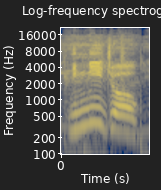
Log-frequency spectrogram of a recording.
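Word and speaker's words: 宁艺卓: Also, I'm really bad at Chinese pronunciation so I'm just going to be calling her Ningning throughout this instead of Níng Yìzhuó See, I had to get her to say that.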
